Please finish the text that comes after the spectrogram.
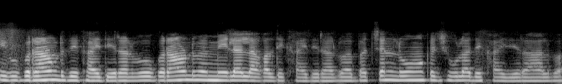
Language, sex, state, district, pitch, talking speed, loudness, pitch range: Bhojpuri, female, Uttar Pradesh, Ghazipur, 185 Hz, 245 wpm, -16 LUFS, 175-195 Hz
